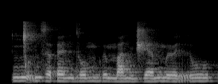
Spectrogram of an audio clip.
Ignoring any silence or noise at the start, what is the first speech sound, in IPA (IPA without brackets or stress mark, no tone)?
ŋ͡ǀ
